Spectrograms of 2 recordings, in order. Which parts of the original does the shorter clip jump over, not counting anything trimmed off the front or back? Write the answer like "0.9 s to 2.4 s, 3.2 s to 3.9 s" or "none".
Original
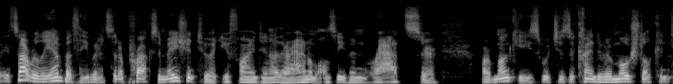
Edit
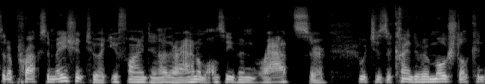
4.7 s to 5.4 s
